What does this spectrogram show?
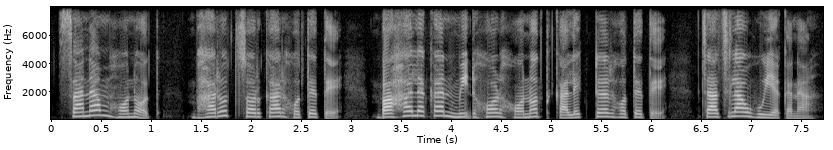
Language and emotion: Santali, neutral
